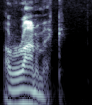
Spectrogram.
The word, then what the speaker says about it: Aronimink: How do you pronounce it? Aronimink? Aronimink.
